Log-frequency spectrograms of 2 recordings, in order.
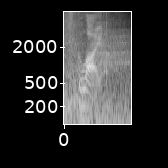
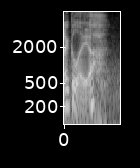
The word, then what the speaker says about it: Aglaea: meet with the GLA if I remember correctly Gia that's how it's pronounced not a gla got to remember that H little bit laggy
